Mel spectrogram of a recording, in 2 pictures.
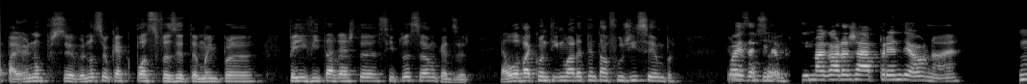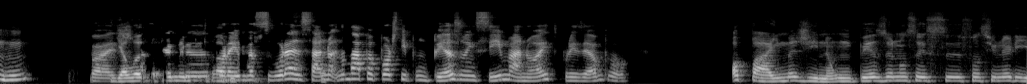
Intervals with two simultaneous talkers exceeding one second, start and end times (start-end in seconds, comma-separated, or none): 11.4-12.7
